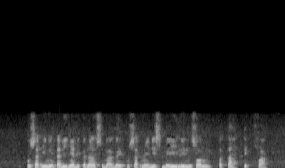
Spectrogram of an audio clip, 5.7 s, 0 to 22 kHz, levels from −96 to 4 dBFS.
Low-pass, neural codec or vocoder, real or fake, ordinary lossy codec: 7.2 kHz; none; real; AAC, 48 kbps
